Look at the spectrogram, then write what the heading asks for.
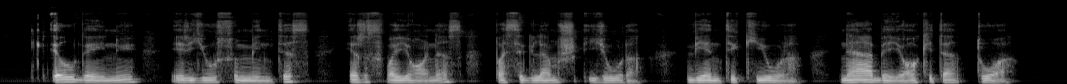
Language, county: Lithuanian, Klaipėda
